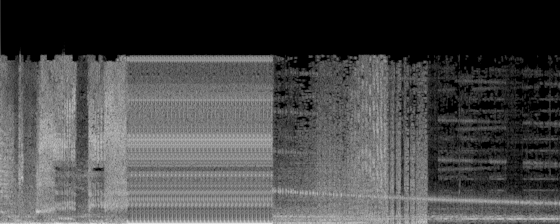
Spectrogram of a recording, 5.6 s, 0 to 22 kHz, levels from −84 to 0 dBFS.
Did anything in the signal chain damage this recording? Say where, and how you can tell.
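Yes. From 1.32 s to 2.72 s there is a system hang loop at the driver or buffer stage. One 40 ms slice repeats identically about 35 times, so it sounds like a steady buzz at 25 Hz rather than a stutter. The host stopped refilling the buffer while the hardware kept replaying it. This differs from a dropout, which leaves silence, because the same audio repeats. About a second and a half of the original sound never arrives.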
